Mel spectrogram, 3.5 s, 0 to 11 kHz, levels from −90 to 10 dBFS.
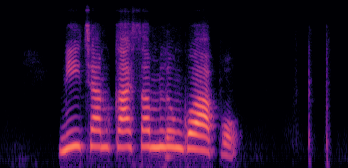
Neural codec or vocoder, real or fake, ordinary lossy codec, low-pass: codec, 16 kHz, 0.5 kbps, X-Codec, HuBERT features, trained on LibriSpeech; fake; Opus, 24 kbps; 7.2 kHz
